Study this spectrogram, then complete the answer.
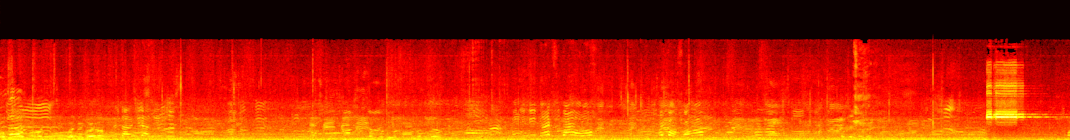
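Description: Children shout and call out across an outdoor playing field.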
